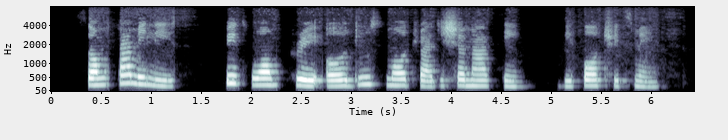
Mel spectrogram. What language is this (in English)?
Nigerian Pidgin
